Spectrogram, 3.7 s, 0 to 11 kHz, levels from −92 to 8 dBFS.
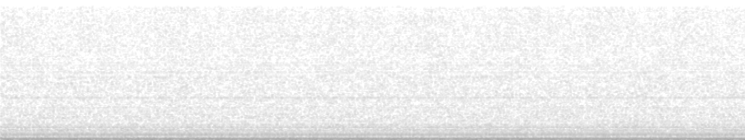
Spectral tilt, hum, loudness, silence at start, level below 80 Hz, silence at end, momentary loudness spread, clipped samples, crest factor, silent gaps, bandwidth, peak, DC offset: -4.5 dB/octave; 50 Hz at -65 dBFS; -62 LUFS; 0 s; -66 dBFS; 0 s; 0 LU; under 0.1%; 12 dB; none; 11 kHz; -50 dBFS; under 0.1%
